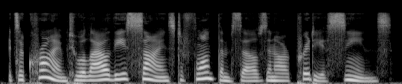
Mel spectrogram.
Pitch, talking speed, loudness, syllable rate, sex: 200 Hz, 210 wpm, -17 LUFS, 5.5 syllables/s, female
